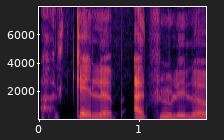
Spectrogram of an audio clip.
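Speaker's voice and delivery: very high, botched, bad Russian accent. Imitating a fake fan talking to Caleb: bad Russian accent. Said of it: "I can't do a fucking Russian accent".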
